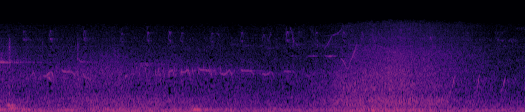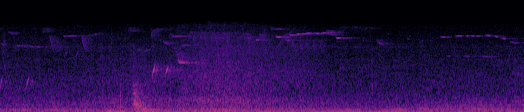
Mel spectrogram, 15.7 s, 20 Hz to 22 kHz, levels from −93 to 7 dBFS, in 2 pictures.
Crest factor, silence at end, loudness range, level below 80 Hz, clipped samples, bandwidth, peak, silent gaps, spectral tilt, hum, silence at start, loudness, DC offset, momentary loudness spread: 16 dB; 0 s; 4 LU; -52 dBFS; under 0.1%; 10.5 kHz; -32 dBFS; none; -4.5 dB/octave; none; 0 s; -50 LUFS; under 0.1%; 8 LU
